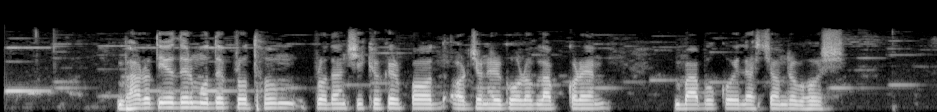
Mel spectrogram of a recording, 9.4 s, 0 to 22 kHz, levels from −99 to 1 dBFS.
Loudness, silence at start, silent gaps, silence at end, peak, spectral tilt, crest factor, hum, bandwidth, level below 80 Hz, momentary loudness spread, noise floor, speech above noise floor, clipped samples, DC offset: -16 LUFS; 0.05 s; none; 0.4 s; 0 dBFS; -7 dB/octave; 16 dB; none; 7.4 kHz; -54 dBFS; 11 LU; -43 dBFS; 28 dB; under 0.1%; under 0.1%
